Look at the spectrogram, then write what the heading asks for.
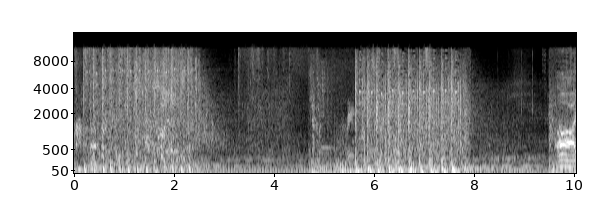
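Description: Rapid automatic gunfire from Mass Effect 2, in a level-one run against Collectors, in dense, loud bursts with brief gaps between volleys.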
